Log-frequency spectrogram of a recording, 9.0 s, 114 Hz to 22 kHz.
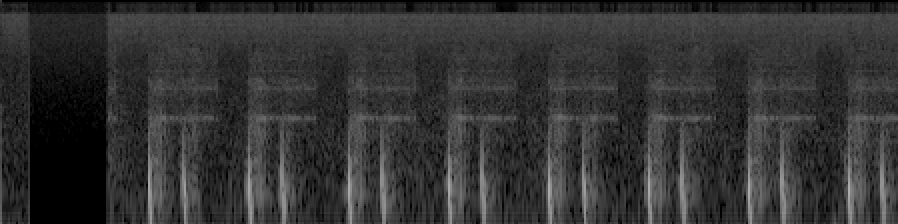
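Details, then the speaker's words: Example of a heart murmur: regular paired heartbeats at 60 per minute with a faint swishing or whooshing sound between beats. "here's an example of a normal heartbeat and here is an example of a heartbeat with a heart murmur"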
